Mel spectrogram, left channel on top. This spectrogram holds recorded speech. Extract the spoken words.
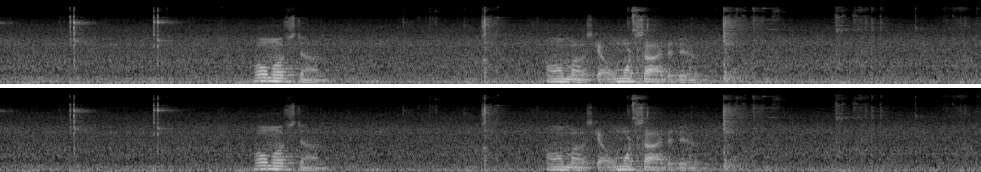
Almost done. Almost. Got one more side to do.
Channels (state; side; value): quieter; right; 3.1 dB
